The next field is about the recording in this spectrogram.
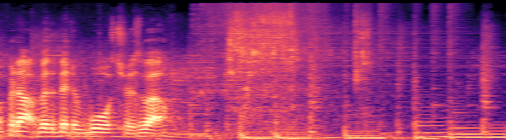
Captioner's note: water splashes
